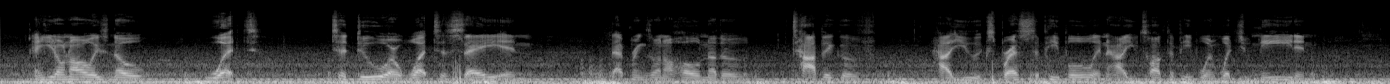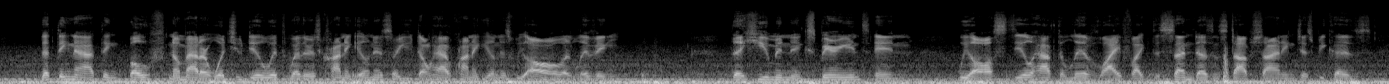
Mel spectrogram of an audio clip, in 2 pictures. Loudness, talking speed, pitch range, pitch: -20 LUFS, 175 wpm, 105-115 Hz, 110 Hz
